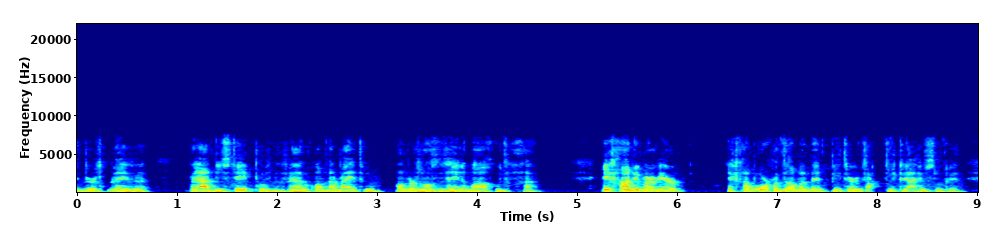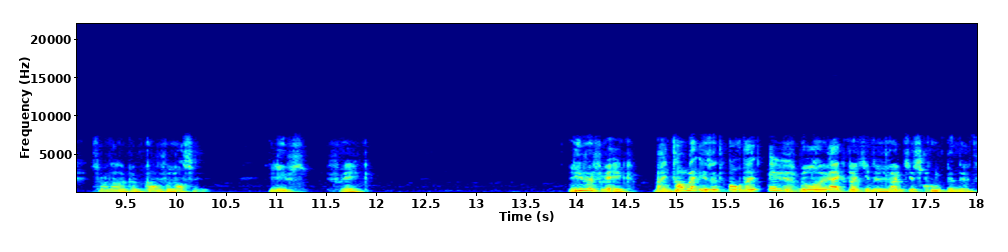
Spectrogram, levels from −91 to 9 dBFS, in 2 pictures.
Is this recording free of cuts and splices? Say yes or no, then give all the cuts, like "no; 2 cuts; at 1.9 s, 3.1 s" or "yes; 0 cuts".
no; 2 cuts; at 7.8 s, 14.7 s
